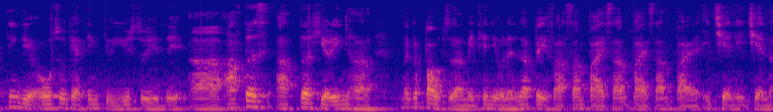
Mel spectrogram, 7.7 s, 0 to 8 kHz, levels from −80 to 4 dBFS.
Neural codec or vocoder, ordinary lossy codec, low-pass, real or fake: none; none; 7.2 kHz; real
